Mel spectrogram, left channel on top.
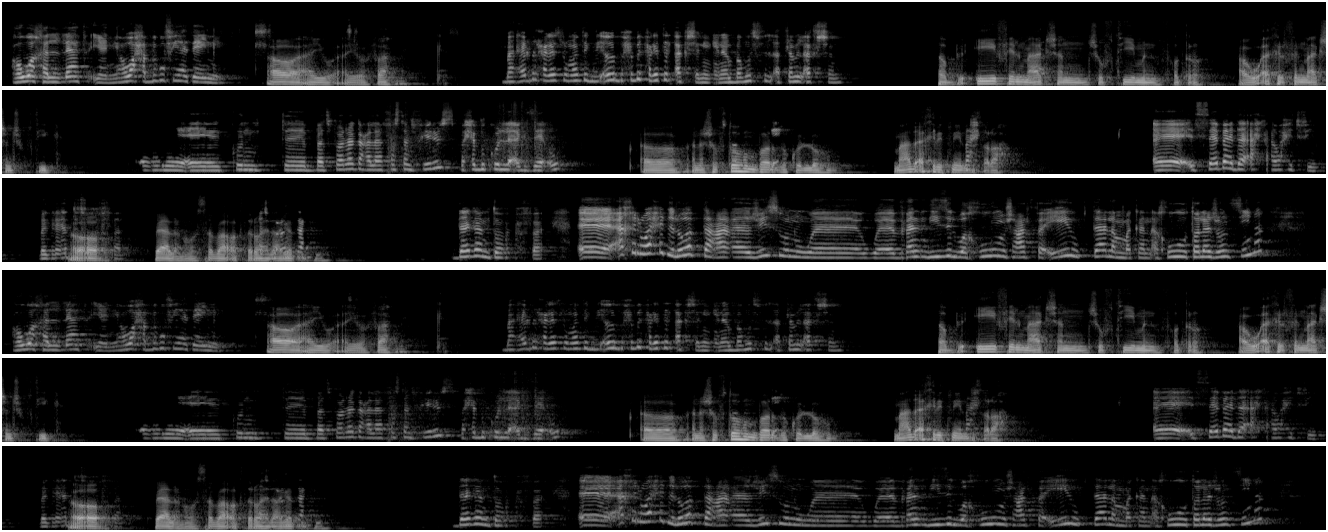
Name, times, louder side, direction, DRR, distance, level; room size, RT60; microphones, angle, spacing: voice 1, 0.1-2.2 2.5-2.7 5.0-8.4 14.6-18.8 20.8-21.0 22.8-23.0 24.7-26.5 26.9-27.4 29.0-29.4 31.0-39.4, left 6 dB, 75° left, 0.4 m, -33 dB
voice 2, 2.6-4.1 4.3-4.4 9.4-12.0 12.4-13.7 19.6-21.6 22.2-23.3 27.1-27.6 28.0-29.7, equal, ahead, 0.3 m, -30 dB
sound 1, 14.5-14.7 17.1-19.0 19.4-19.5, left 3 dB, 40° left, 0.7 m, -51 dB
14.0 x 11.5 x 3.7 m
head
